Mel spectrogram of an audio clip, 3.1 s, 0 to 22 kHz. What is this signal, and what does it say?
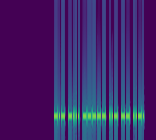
Morse code, heard as a keyed tone, about 47 wpm, 700 Hz. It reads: KB0UMF
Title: USA Call Signs - 6 Characters - 4x Character Spacing - 50wpm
